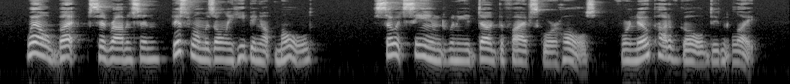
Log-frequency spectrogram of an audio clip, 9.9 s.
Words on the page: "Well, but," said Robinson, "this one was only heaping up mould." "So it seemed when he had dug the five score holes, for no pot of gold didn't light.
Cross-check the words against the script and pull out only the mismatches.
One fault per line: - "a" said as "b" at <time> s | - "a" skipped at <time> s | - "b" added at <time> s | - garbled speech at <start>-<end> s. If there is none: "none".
none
